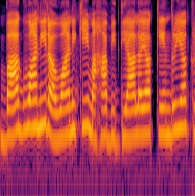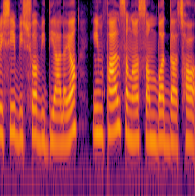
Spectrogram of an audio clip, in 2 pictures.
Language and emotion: Nepali, neutral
